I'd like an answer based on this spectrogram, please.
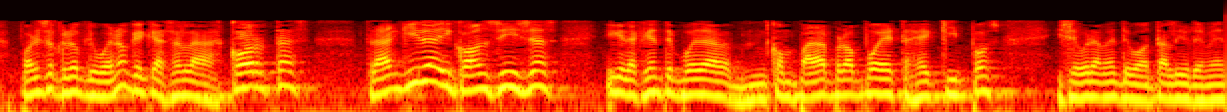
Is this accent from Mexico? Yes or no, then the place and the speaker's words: no; Colonia Caroya, Córdoba, Argentina; yo siempre viví en Coronel Carroza, en el lote 11, un sector que es cercano a Jesús María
